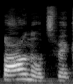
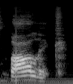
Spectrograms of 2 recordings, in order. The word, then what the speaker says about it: Barnoldswick: I've noticed that two of the gigs at I used to call it Barnoldswick until I went to that place, and they said it's Barlick. You pronounce that town Barlick, not Barnoldswick.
